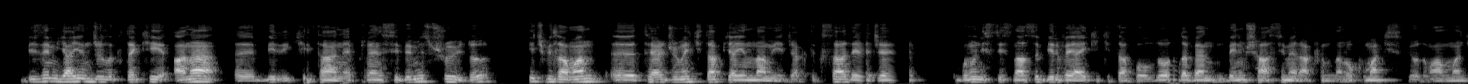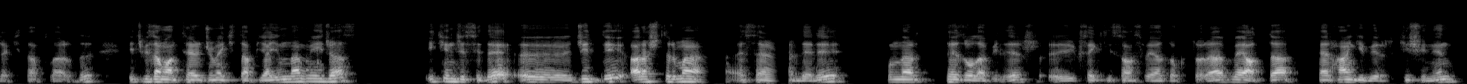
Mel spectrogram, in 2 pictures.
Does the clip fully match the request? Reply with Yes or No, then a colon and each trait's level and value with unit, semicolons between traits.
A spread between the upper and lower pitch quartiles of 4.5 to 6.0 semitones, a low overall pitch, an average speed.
No: average, 3.7 semitones; low, 110 Hz; average, 115 wpm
